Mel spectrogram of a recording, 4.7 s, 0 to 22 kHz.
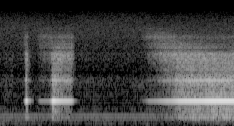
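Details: Valve (tube) radio during shortwave RF alignment: clean steady mid-pitch test tone over rising hiss received exactly on the dial at 17.9; alignment spot on.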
